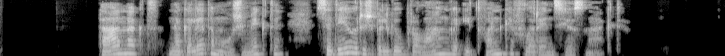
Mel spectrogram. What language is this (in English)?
Lithuanian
